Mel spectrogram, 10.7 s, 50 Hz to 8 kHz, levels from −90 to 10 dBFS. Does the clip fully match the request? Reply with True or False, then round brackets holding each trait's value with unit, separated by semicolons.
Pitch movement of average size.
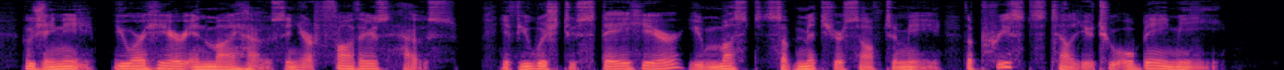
True (3.2 semitones)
